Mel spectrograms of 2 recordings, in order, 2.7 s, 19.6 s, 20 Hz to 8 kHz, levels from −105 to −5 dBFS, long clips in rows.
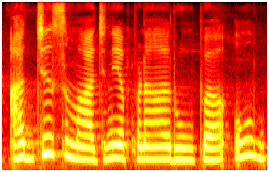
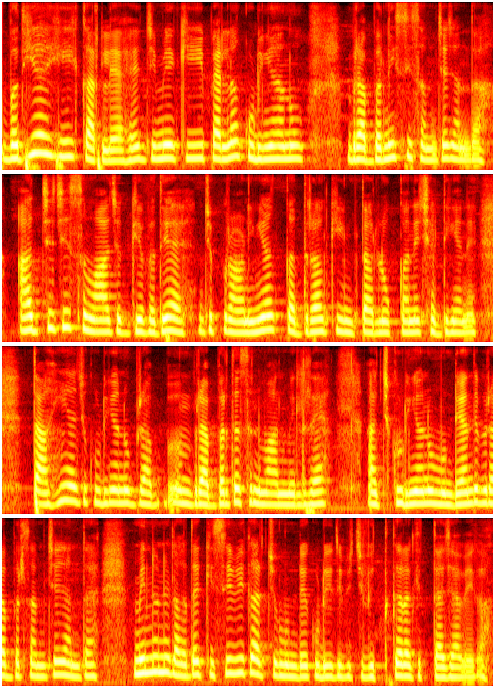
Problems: background sounds at intervals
